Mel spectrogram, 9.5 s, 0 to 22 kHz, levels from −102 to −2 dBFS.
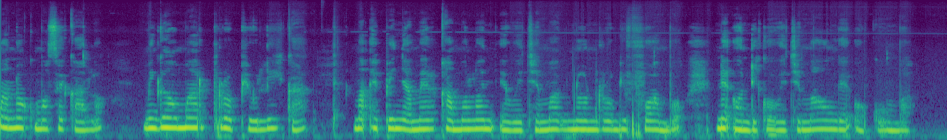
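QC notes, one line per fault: No faults heard on this speech recording.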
